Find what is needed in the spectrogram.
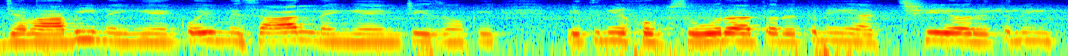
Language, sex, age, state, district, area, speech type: Urdu, female, 45-60, Uttar Pradesh, Shahjahanpur, urban, spontaneous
